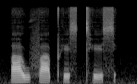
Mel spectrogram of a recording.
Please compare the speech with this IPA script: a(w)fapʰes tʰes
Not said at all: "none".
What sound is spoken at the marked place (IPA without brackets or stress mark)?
w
